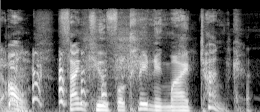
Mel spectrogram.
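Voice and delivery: fish voice, speaking as a fish. Talking about cleaning a tank, the speaker does a fish impression. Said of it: "Was that a fish impression?".

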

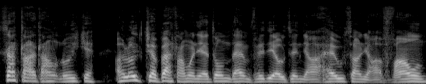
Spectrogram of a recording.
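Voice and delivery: plain conversational woman's voice. Retelling her answer when confronted after a few drinks that night, imitating a woman's reply. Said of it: "He's gonna love that impression".

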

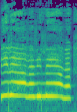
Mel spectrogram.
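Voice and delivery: put-on elated, very loud, very high, drawn-out shout. Recalling being lifted out through the windows alive, retelling being overjoyed. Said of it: "var overlykkelig".

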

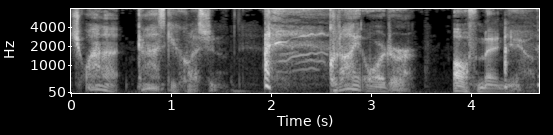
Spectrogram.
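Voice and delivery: very low, seductive, sultry film-trailer voice. Retelling how Tony ordered from a server, the speaker imitates Tony's sultry voice. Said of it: "after hearing that sultry voice".

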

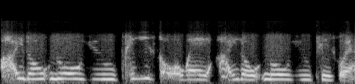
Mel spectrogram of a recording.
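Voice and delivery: put-on, mild, held-back scream, same words repeated. Retelling screaming at a man to go away: retelling a scream. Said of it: "I screamed at him".

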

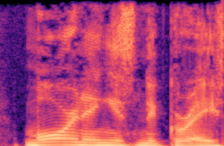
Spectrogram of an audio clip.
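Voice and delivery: ordinary talk, nothing marked

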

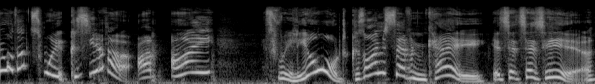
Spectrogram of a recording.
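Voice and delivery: mock sing-song, slightly passive-aggressive voice. Recalling waving a ticket as evidence over a seat, retelling, slightly passive-aggressive voice. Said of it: "I'd adopted a slightly passive-aggressive voice".

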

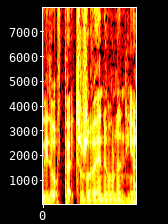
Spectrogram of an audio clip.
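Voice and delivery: low, flat, level, deadpan monotone. Retelling a restaurant's refusal, quoting what they said in a flat monotone. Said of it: "in a very monotone explanation".

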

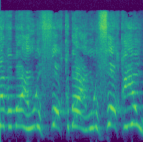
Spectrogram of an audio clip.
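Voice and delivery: put-on very high, loud, tough Cork accent. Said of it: "How can you do such a good Cork accent?".

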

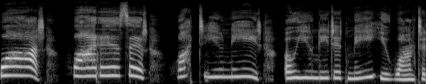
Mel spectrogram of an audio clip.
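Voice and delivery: very high, pitch-matching voice, pitched way up. Demonstrating how to answer a screaming two-year-old: higher-pitched voice. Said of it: "at a higher pitch".

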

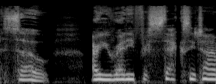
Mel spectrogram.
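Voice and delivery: put-on sexy, seductive voice. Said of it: "sexily put my leg around his door".

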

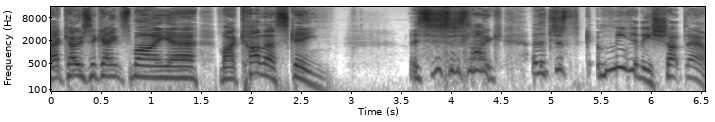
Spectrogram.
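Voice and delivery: put-on high East London accent. Quoting a woman's reply in an east london accent. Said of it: "then a East London accent".

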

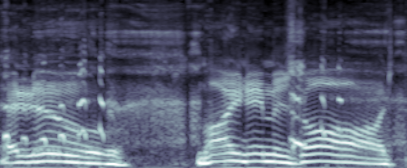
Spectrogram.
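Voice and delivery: deep, very slow voice, every word drawn out. Mocking how God always sounds in cartoons, deep booming God voice. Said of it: "always has a deep voice".

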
